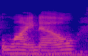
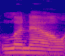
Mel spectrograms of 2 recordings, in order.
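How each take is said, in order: First: The name begins with the sound 'lie'. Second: The name begins with the sound 'lin'. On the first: The speaker calls it wrong. "I've been saying your name wrong this entire time" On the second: The speaker calls it right. "It's Linnell, right?"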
